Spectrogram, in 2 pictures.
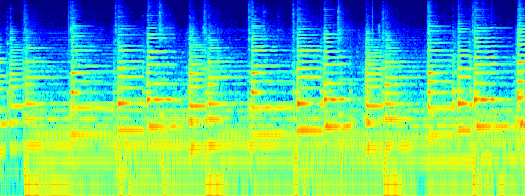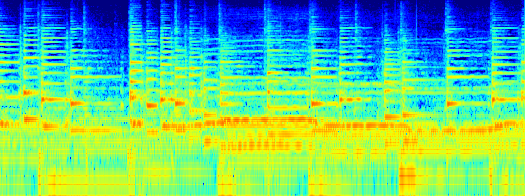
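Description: Instrumental break in a vocal-and-orchestra pop record: a banjo picks the melody in quick plucked notes over held orchestral chords.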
